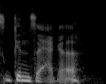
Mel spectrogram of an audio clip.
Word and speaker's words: Gonzaga: It's Gonzaga. – Okay. It's not Aga. – It's not Aga. It's Aga. – Gonzaga. I think I knew that. – Because he was like, they're the Zags, not the Zogs.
